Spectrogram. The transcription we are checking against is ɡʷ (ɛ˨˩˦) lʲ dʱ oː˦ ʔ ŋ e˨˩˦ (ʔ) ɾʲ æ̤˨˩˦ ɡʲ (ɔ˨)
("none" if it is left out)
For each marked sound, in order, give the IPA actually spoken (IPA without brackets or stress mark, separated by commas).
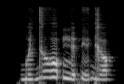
ɛ˨, ʔ, ɔ˨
